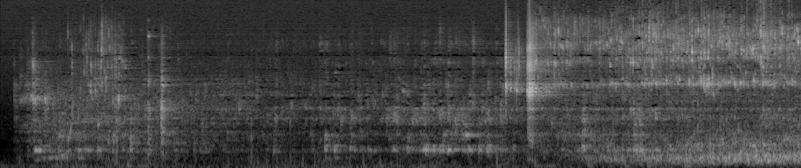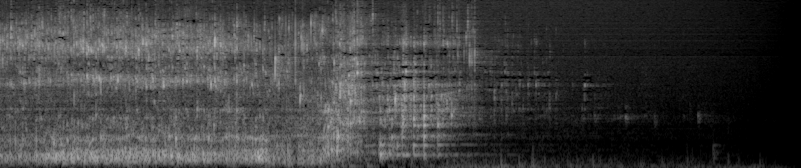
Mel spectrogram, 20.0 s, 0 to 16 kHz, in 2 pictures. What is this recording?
Kitchen-Sink-Drain-2
This is a stereo recording of me draining my kitchen sink. I filled my sink about half full (it is a dual, stainless steel sink). It was recorded with my Rockband USB Stereo Microphone. It was edited and perfected in Goldwave v5.55. I pulled the stopper from the sink, and within 5-8 seconds, a vortex forms, and the rest is history! This is gotta be one of my top 10 clearest recordings yet! Enjoy.
sink, vortex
